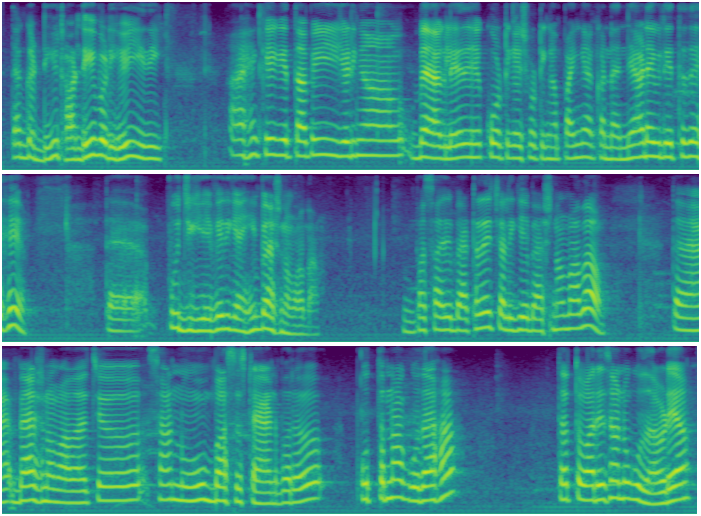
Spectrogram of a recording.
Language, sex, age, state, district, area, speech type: Dogri, female, 30-45, Jammu and Kashmir, Kathua, rural, spontaneous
